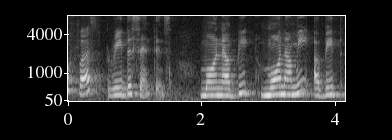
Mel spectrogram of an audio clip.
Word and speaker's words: amis: It becomes amis. And it is pronounced ami, but you add an s here.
